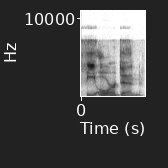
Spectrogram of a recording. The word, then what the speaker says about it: Fjordan: Uh some of them are like apparently Fjordan is pronounced Fioren. Fjordan. So the J doesn't really seem to have much effect. Well, that sort of adds a sort of a Y to it.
